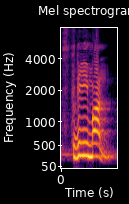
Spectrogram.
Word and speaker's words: শ্রীমান: শ্রীমান, আমরা তালব্য স লিখি ঠিকই, কিন্তু শ্রীমান দেখো দন্ত স এর মতো উচ্চারণ করি।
